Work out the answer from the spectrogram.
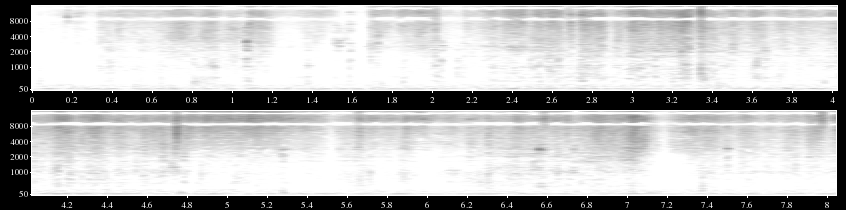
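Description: A person chewing a mouthful of burger, with soft irregular mouth sounds over a low steady hum.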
